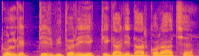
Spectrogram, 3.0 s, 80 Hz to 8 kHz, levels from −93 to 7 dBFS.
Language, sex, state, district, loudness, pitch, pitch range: Bengali, male, West Bengal, Alipurduar, -13 LUFS, 160 Hz, 150-165 Hz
